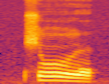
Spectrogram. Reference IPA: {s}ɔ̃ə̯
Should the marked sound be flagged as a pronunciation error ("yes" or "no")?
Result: yes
